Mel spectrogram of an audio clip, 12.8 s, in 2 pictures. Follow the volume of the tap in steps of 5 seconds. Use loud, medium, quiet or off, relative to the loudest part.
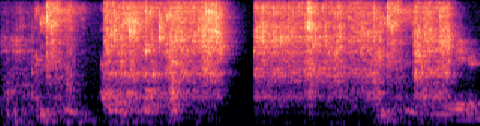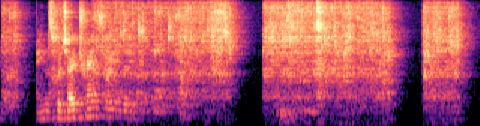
medium, loud, loud.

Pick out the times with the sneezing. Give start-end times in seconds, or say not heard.
0.5-2.4, 5.0-5.7, 10.1-10.8.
